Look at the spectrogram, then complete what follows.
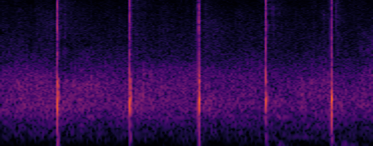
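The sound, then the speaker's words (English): An audience claps together during a church service, five sharp, evenly spaced claps standing out over a steady wash of crowd noise. “Let's stand and clap our hands for the word of the Lord, shall we?”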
